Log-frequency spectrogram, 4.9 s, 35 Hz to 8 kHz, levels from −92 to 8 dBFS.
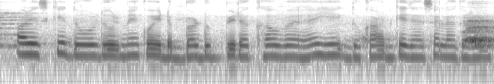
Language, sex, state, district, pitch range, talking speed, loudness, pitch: Hindi, female, Bihar, East Champaran, 200-225 Hz, 195 wpm, -36 LUFS, 210 Hz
